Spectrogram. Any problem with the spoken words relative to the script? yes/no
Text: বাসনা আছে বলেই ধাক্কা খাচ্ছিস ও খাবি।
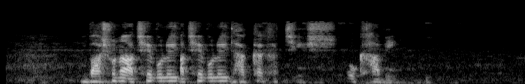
yes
